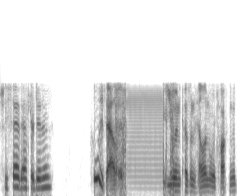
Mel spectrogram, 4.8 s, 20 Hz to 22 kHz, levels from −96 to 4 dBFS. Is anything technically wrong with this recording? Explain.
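Yes, two faults stand out. Throughout, the G.723.1 codec is audible: this low-rate telephony coder squeezes the speech to about 6.3 kbit/s in 30 ms frames, keeps only a line band of roughly 200 Hz to 3.7 kHz, and passes nothing above 3.8 kHz. Its slowly updated voice model smears fast changes, so damage here is heavy. The speech sounds muffled and hoarse, and consonants blur into one another.

An intermittent contact then disturbs the audio between 2.29 and 3.47 s, where a loose connection opens and closes. The line is open for about 0.74 s in total within that span, so the sound drops out or breaks up. The breaks bring crackle at their edges, and while the circuit is open only a faint hiss remains in place of the speech.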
